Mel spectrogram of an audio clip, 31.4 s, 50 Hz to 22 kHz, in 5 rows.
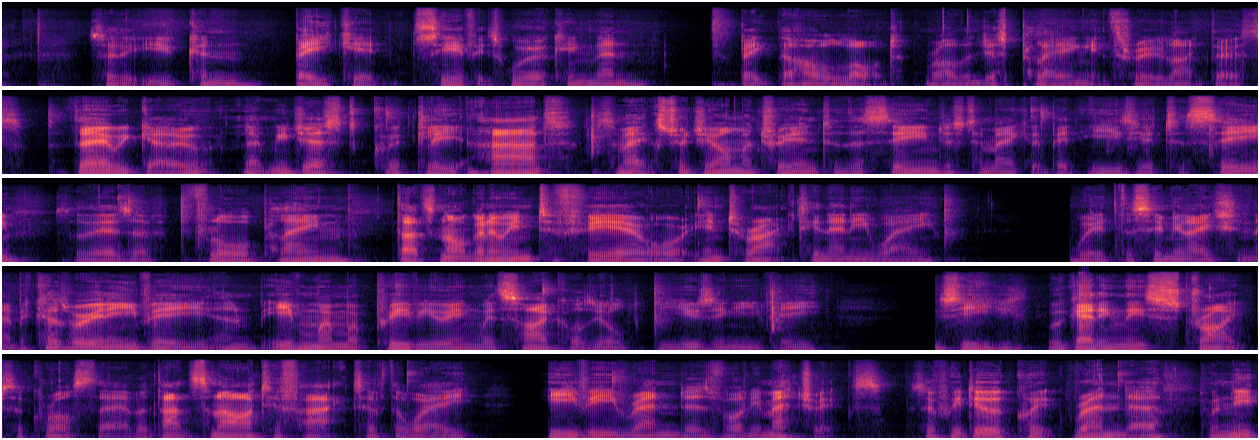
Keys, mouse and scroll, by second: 6.4 click, 8.7-9.1 scroll down 1, 9.1 shift+a, 11.4 click, 12.3 s, 12.8 g, 13.1 click, 13.7 middle click, 14.8 click, 17.4 middle click, 18.1 scroll up 1, 20.8 click, 22.3 shift+middle click, 23.0-23.4 scroll up 1, 24.4 middle click, 25.8-27.1 scroll down 1, 27.1 click, 30.6 click, 31.0-31.4 scroll down 1.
